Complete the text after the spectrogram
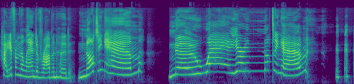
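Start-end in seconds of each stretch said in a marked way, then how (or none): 1.6-7.0 higher, squealing "no way"; excited disbelief. Real, not acted. To a viewer from Nottingham, squealing with delight. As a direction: leap up in delighted surprise. Viewer reveals her town.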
